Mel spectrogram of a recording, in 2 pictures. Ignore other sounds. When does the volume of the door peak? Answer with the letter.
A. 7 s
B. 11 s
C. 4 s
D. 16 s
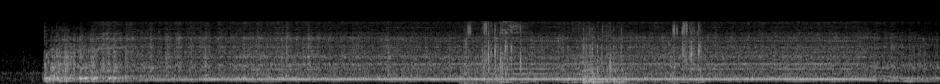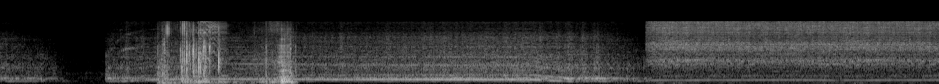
B.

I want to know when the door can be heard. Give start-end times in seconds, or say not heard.
4.5-7.1, 10.9-12.4.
